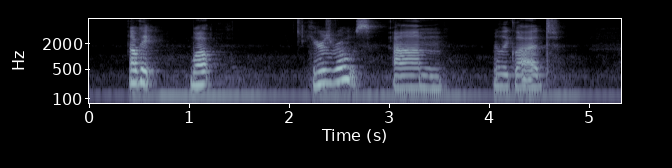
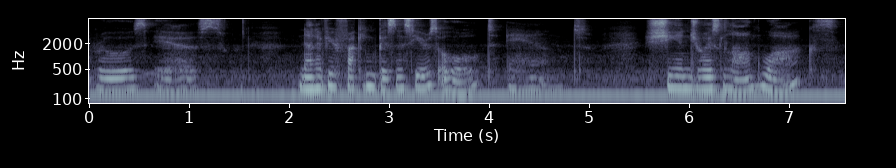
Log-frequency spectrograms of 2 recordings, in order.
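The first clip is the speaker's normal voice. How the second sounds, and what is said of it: Sexy, seductive voice. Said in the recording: “sexy voice”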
